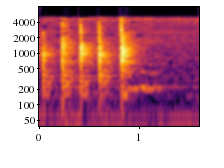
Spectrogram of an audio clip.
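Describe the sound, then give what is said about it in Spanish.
Five sharp, evenly spaced knocks on a courtyard door, each a quick hard rap, followed by a short fading tail with no voices. “Cuando llamó Pedro a la puerta del patio,”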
